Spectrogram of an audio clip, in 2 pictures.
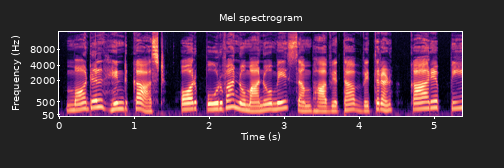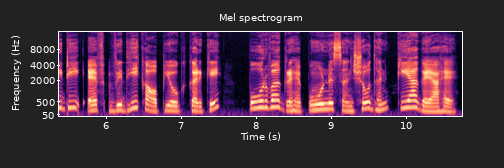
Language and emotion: Hindi, neutral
